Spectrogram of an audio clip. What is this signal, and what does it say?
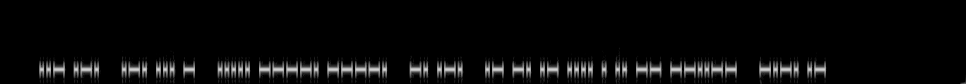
Morse code, heard as a keyed tone, about 36 wpm, 700 Hz. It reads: UR RST 599 NR ANAHEIM, CA
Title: Practice QSO - Exchange 1 - Beginning - 35wpm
